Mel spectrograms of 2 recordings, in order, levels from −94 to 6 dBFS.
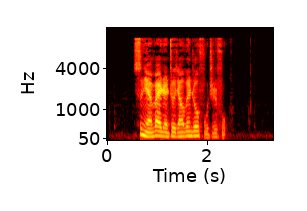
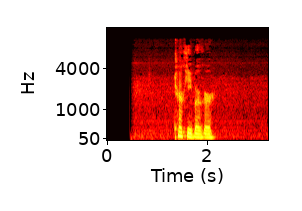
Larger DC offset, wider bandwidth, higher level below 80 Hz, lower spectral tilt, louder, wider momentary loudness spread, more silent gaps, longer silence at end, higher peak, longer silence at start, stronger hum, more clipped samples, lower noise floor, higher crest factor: neither; about the same, 12 kHz vs 11 kHz; second, -64 dBFS vs -42 dBFS; second, -4 dB/octave vs -7 dB/octave; second, -22 LUFS vs -16 LUFS; first, 16 LU vs 13 LU; neither; about the same, 1 s vs 1.05 s; about the same, -2 dBFS vs 0 dBFS; second, 0.55 s vs 1.35 s; neither; neither; first, -71 dBFS vs -50 dBFS; about the same, 22 dB vs 20 dB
